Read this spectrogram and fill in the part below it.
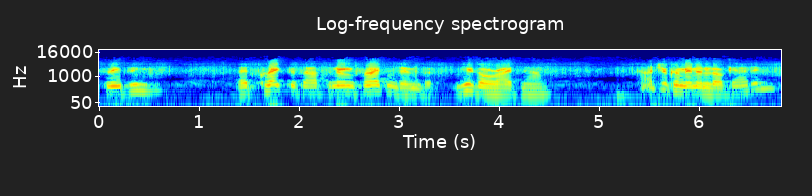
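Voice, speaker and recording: A woman playing a gentle, anxious alien wife and mother in an old-style radio drama, earnest and questioning. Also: deep voice, moderate pace, close to an everyday voice. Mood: tender, pleading. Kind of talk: 1940s radio drama acting. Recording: muffled, hissy old radio recording.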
